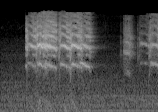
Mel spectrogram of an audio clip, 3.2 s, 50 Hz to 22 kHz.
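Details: Pet conures in a flock flying outdoors in Iowa in early spring 2003: a long harsh screeching squawk, then a second shorter rasping squawk after a pause, over a low steady hum.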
